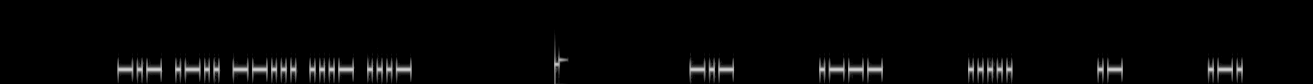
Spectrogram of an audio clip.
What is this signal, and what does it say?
Morse code, heard as a keyed tone, about 25 wpm, spaced as for 13 wpm, 700 Hz. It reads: KL7VV KJ5AR
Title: USA Call Signs - 5 Characters - 6x Character Spacing - 25wpm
